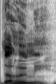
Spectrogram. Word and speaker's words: Dahomey: And they're called the Dahomeys. Well, I never know if I'm saying that right. Is it Dahomey? – I think it's the kingdom of Dahomey. – Dahomey, yeah.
